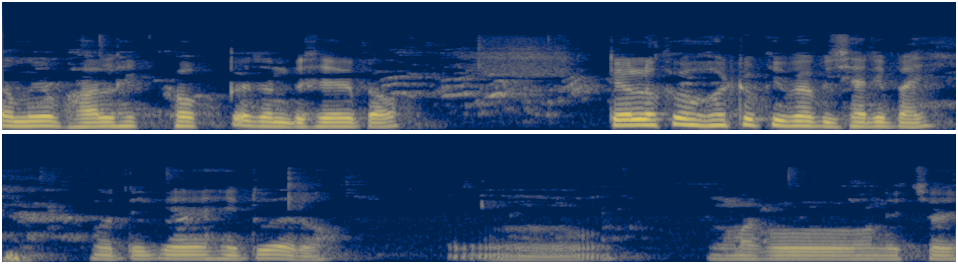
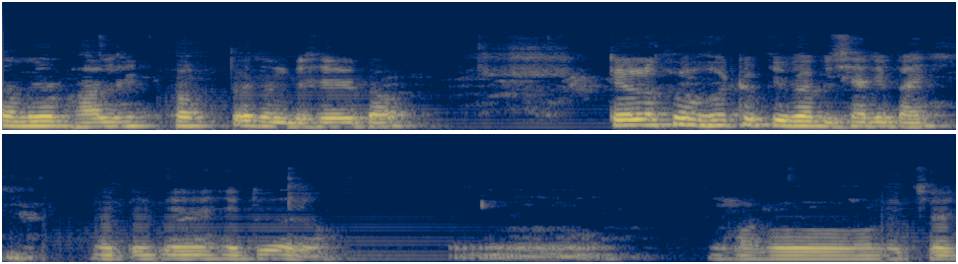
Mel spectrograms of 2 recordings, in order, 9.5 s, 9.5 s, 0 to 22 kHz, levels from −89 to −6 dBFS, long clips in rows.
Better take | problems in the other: first | noise reduction (neural separator model SepFormer DNS4)

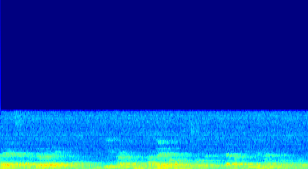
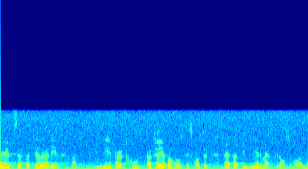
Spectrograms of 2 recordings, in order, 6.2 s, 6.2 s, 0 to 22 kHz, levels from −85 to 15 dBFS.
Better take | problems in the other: second | room echo; dies away in 1.9 s

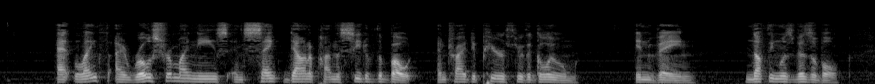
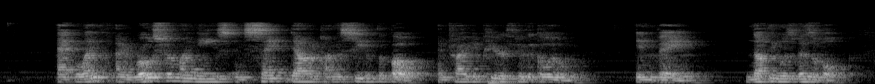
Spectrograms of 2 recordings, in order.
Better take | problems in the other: first | room echo; dies away in 0.6 s

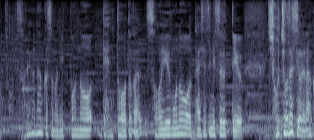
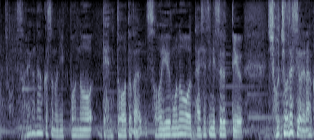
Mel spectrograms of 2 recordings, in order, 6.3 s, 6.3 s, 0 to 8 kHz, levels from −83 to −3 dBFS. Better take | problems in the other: second | background sound (Piano); 18 dB below the speech

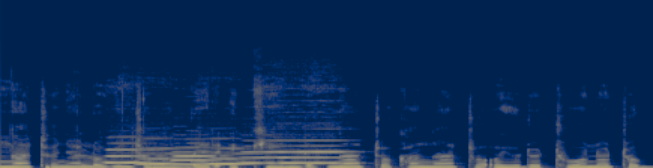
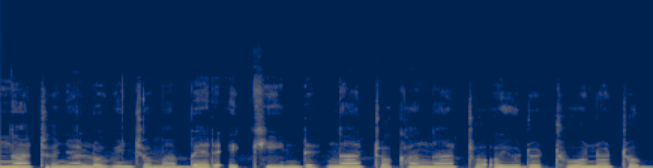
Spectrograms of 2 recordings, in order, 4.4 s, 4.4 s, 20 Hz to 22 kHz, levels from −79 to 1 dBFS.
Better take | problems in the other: second | noise reduction (classical method log-MMSE)

